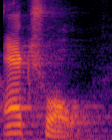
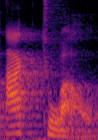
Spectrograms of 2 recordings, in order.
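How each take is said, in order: First: "actual" as AK-shu-al, with a sh sound; English pronunciation. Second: "actual" with a hard k-t, as ak-tu-AL; Portuguese-style reading. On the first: Teacher modelling the English word for learners, careful English pronunciation. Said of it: "Fala actual". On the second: Teacher showing learners what not to say, wrong Portuguese-style pronunciation. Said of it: "você não fala actual". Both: Shown as a demonstration.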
